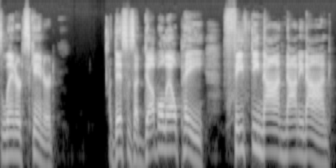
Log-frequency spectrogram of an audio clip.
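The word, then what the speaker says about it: Lynyrd Skynyrd: Leonard Skard's pronounced Leonard Skard.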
